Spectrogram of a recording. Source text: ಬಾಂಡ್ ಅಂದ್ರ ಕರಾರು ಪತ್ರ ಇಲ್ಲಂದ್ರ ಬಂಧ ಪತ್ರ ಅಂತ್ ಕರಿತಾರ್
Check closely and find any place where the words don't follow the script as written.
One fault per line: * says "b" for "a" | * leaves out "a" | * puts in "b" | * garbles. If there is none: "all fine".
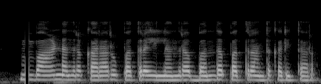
all fine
